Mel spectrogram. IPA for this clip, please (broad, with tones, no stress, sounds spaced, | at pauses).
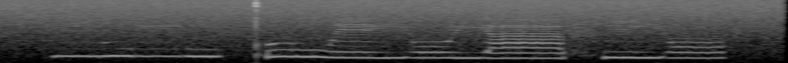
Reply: ɲ u˦ m u˦ kʼ ʊ˦ w e˨ j o˨ j aː˨ f ĩ˦ j ɔ˦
